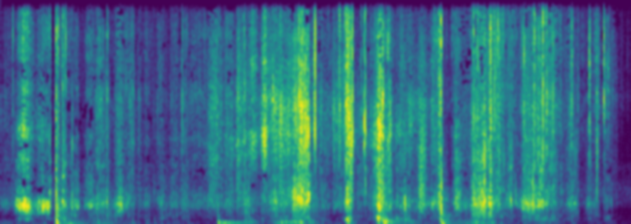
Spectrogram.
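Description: Irregular knocks, scrapes and rustling as a tyred wheel is worked onto its four hub studs by hand, close to the microphone.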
